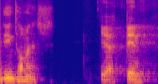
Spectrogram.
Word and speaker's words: Din: Yeah, Din. It's actually D-I-N, isn't it? Yeah, but you pronounce it Dean, don't you?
